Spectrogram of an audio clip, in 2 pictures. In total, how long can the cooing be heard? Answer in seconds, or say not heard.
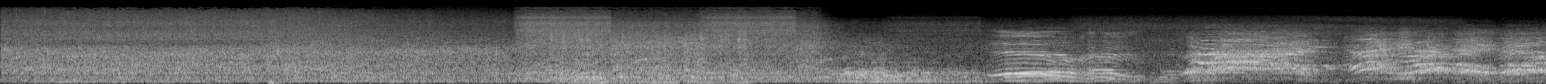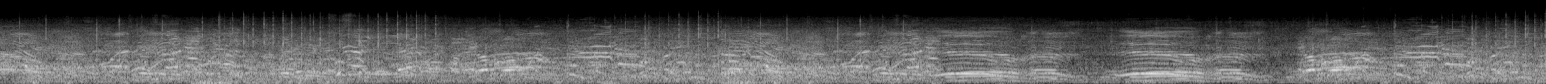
2 s.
